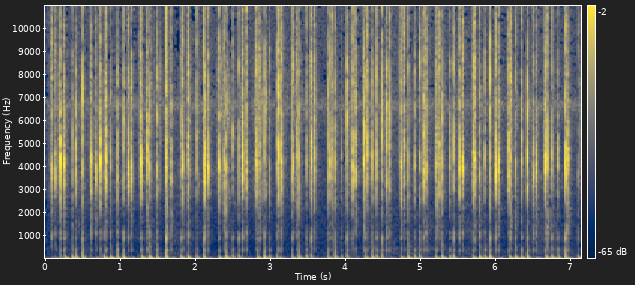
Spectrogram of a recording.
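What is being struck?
Inflated composite leather basketball.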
